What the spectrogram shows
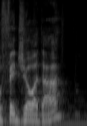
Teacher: Or maybe it's the emphasis. The emphasis is on the last syllable.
